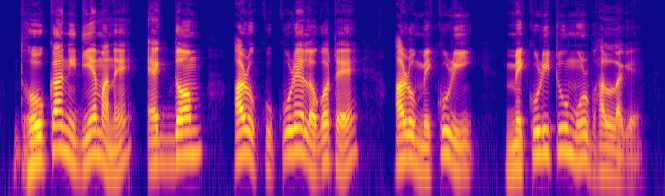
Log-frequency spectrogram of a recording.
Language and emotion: Assamese, neutral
